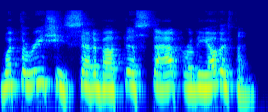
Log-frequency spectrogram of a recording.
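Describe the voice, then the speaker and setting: The voice here is somewhat breathy. It belongs to a woman. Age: 70s. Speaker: meditation teacher. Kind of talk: lecture. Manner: halting.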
